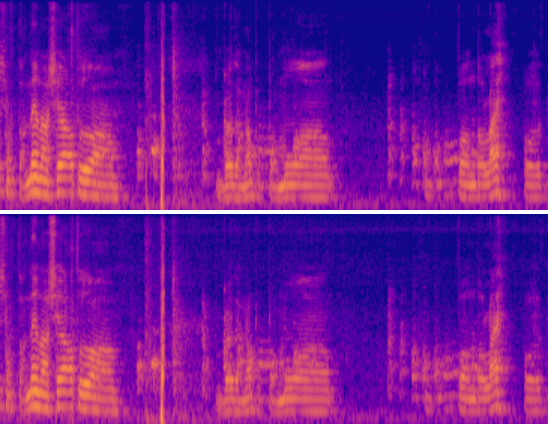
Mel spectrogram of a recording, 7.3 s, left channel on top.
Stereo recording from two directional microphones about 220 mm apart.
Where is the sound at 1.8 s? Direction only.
25° right (ahead or behind).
